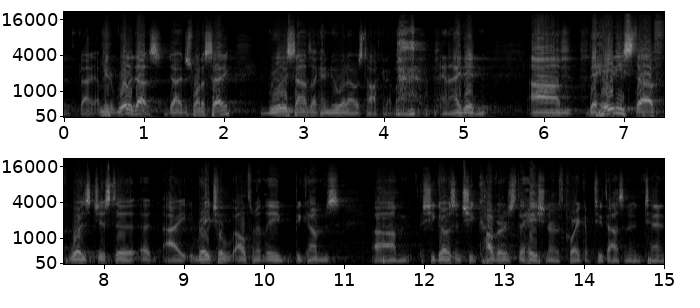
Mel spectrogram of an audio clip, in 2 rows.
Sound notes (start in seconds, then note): 4.1 laughter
